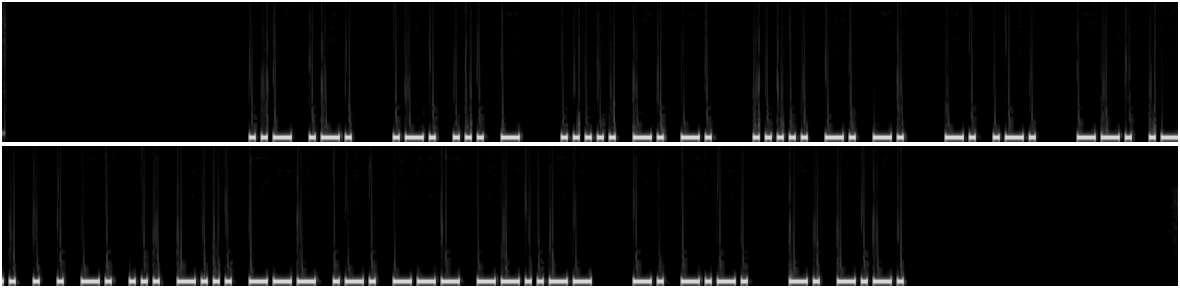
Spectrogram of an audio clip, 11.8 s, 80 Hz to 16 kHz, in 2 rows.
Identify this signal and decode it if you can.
Morse code, heard as a keyed tone, about 37 wpm, 700 Hz. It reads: UR RST 5NN 5NN NR GREENSBORO, NC NC
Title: Practice QSO - Exchange 1 - Beginning - 40wpm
